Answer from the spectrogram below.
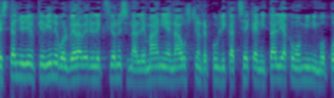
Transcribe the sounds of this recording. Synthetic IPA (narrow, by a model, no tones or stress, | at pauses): est̪e̞aɲoje̞lke̞β̞je̞ne̞β̞o̞lβeɾaβe̞ɾe̞le̞kθjo̞ne̞se̞nale̞mãnjaenawst̪ɾjaenre̞puβlikat͡ʃe̞kaenit̪aljako̞momĩnimopo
